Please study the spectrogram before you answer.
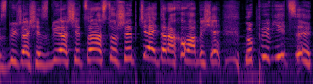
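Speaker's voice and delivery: urgent, repeated calls climbing in pitch; playful panic. Pretend. Gamer fleeing the tornado to the cellar, playful panic. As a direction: rush for shelter in mock panic.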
